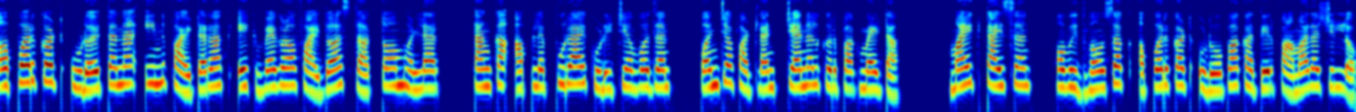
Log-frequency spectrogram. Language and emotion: Goan Konkani, neutral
